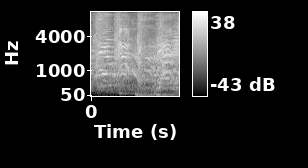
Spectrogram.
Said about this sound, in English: Some parents in the crowd also began chants of their own.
